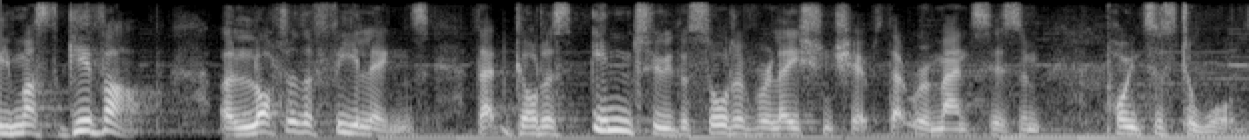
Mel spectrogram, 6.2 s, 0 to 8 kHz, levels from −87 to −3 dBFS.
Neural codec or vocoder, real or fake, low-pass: none; real; 7.2 kHz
